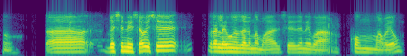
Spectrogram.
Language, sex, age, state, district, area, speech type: Bodo, male, 18-30, Assam, Udalguri, urban, conversation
